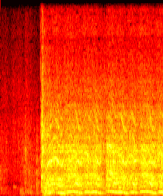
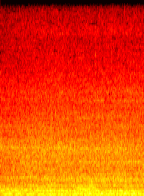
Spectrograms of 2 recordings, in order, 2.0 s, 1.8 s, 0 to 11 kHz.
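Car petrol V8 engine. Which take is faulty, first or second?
first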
